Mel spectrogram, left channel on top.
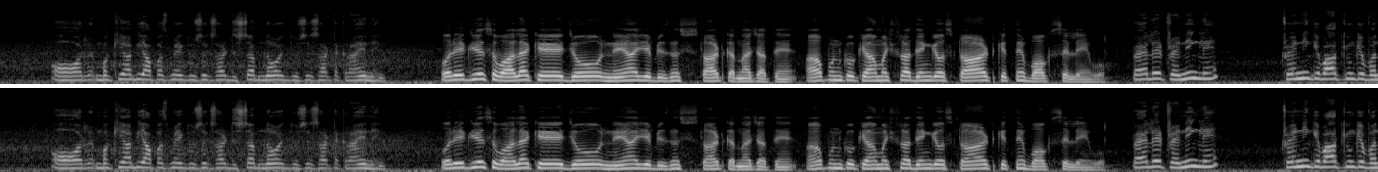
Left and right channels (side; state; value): both; normal; correlation 0.77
